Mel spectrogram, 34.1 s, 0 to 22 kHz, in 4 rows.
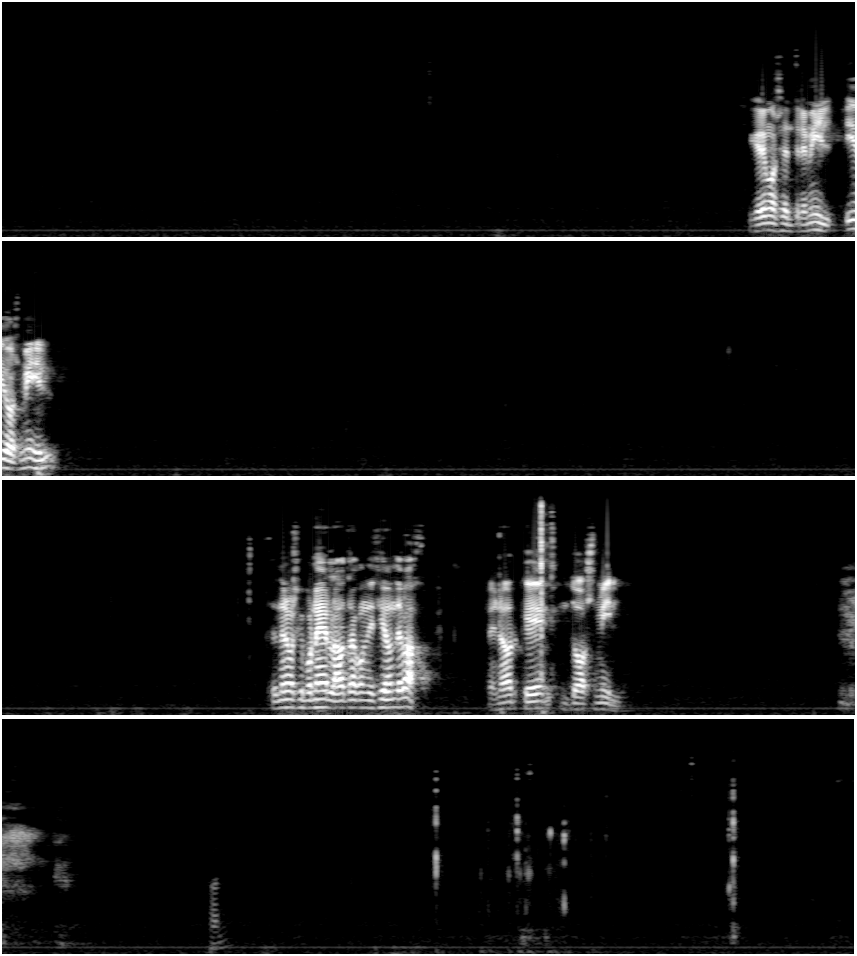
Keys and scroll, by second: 18.0 alt+Tab, 19.4 alt+Tab, 30.3-31.6 typing.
